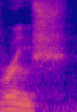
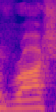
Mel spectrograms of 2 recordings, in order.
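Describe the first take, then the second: First: The name rhymes with 'whoosh', with a long vowel. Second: The name rhymes with 'hush', like the band. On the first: The speaker calls it right. "I meant [name]" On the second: The speaker calls it wrong. "did I say Rush?"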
